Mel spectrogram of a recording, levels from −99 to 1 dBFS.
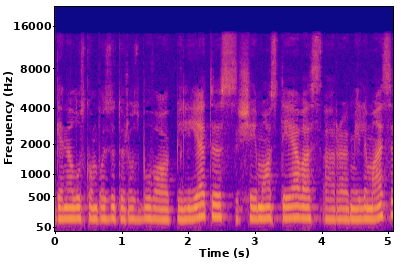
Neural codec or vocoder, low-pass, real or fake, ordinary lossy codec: none; 14.4 kHz; real; AAC, 48 kbps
